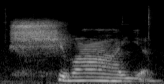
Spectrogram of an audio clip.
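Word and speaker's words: Śivāya: Shivaya, Shivaya. Esse A com tracinho é bem aberto, Shivaya.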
